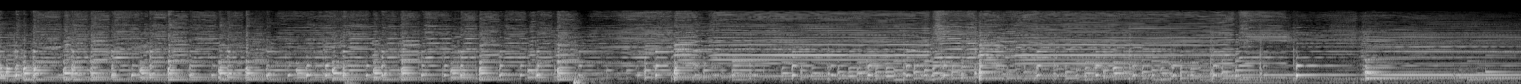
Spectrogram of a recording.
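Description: Banjo and fiddle playing the instrumental ending of a folk song: quick-picked banjo notes in the first half give way to longer held notes, and the music eases off near the end.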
